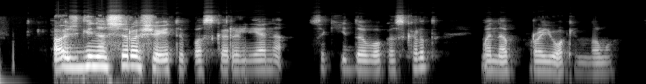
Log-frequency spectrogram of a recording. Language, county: Lithuanian, Kaunas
